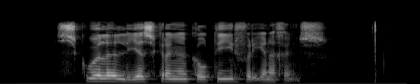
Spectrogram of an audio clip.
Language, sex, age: Afrikaans, male, 21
